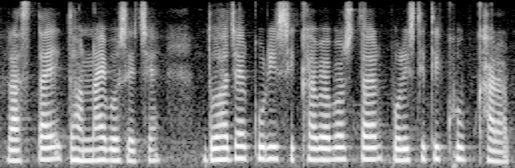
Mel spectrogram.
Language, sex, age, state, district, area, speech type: Bengali, female, 18-30, West Bengal, Purulia, urban, spontaneous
